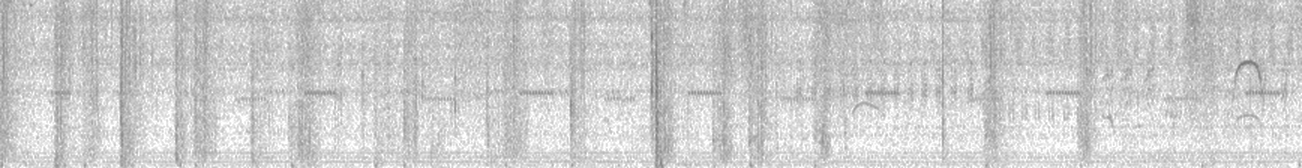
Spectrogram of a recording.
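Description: Footsteps crunch through dry leaves on a forest floor.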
